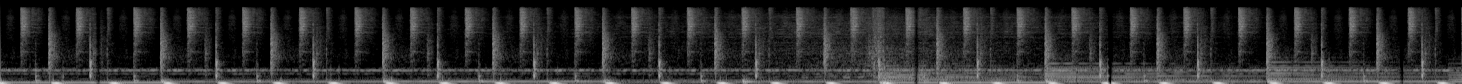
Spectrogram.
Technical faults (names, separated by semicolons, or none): clock drift between sender and receiver; scattered short gaps; repeated timing corrections; repeated stalls (stutter)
